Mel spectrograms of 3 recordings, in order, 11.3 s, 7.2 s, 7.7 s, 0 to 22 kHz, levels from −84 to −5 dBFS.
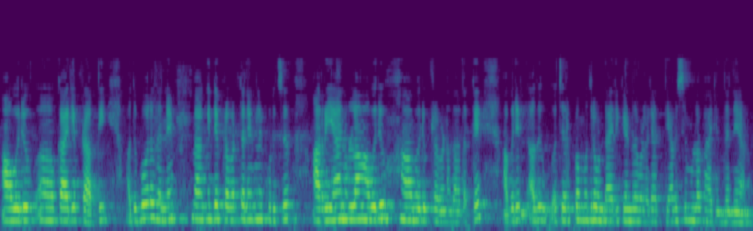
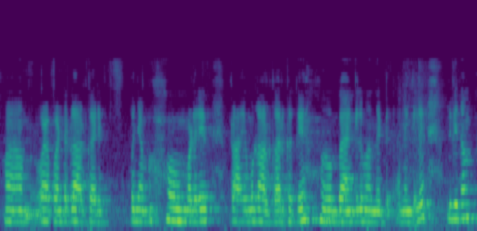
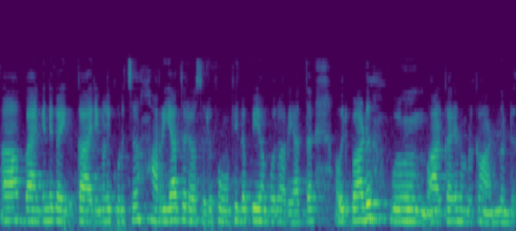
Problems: low volume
